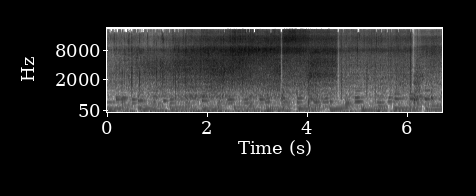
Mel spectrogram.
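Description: Burger patties sizzling on a grill, a loud continuous hiss that swells in the middle, with a low rhythmic hum and a couple of sharp scrapes or taps near the end.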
